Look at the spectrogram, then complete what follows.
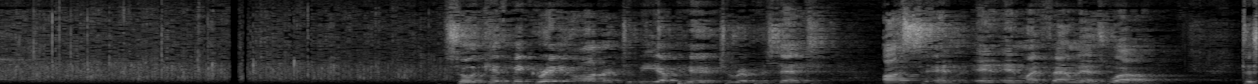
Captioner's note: applause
